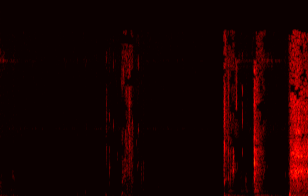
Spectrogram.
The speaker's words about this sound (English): Pardon me, I need a drink of water.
